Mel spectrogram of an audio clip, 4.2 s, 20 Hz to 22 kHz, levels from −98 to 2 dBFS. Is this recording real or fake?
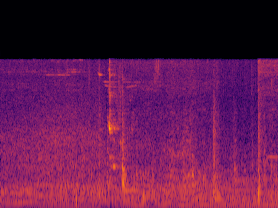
real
